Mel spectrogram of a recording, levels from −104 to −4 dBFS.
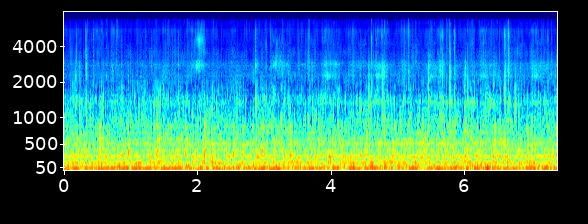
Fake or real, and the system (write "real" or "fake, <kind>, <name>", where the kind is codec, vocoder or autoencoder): fake, vocoder, BigVGAN v2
